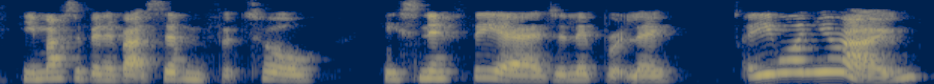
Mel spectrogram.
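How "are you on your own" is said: a much higher, prying official's voice; a lightly voiced suspicious guard; nosy ticket collector. Tall ticket collector questions Bess.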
